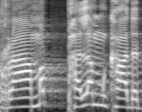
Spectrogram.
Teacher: ये सामान्य संस्कृत में बोलते हैं, लेकिन जब इसको हम एक सही तरीके से उच्चारण करेंगे तो राम फलम खादति, यानी उपध्मानीय का उच्चारण ओष्ठ से करना पड़ेगा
